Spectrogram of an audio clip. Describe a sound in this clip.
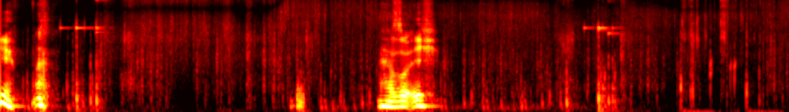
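Game blocks crunch as they break.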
